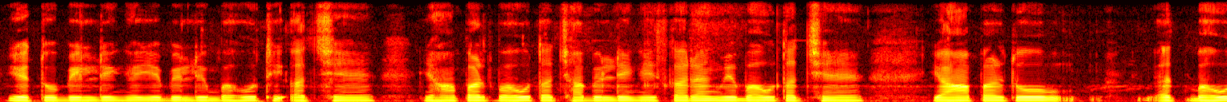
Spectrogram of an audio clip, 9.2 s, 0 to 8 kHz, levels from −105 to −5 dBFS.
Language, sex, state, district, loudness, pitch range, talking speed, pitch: Hindi, male, Bihar, Lakhisarai, -24 LUFS, 130-135 Hz, 155 wpm, 130 Hz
